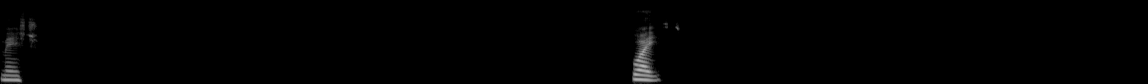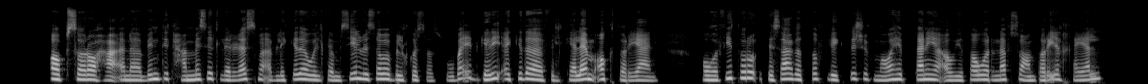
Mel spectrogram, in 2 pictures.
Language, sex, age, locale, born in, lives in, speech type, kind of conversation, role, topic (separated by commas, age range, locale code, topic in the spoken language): Arabic, female, 20-24, ar-EG, Egypt, Egypt, read, expert-assistant, asker, ليه الناس بتحب تقرأ أو تكتب قصص عن أبطال خارقين أو عوالم خيالية، رغم إنها مش واقعية؟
